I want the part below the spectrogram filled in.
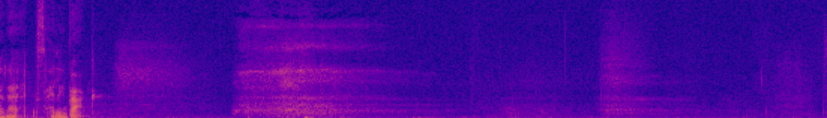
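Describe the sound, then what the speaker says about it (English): Slow, audible breaths drawn in and let out during a yoga deer pose, soft and close, with a long breathy inhale followed by a quieter exhale. "So inhale forward, exhaling back."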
